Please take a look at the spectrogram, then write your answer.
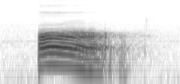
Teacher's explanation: your tongue is floating in the middle of your mouth and it does not touch the roof of your mouth Earl your mouth and tongue are tense when you're pronouncing this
